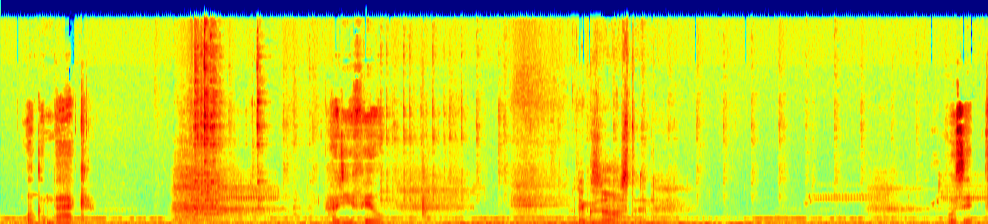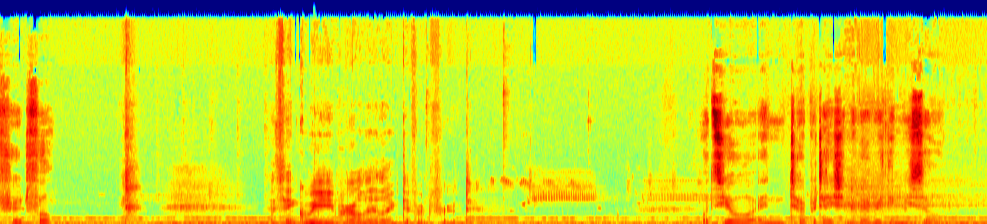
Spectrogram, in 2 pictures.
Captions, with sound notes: Welcome back. How do you feel? Exhausted. Was it fruitful? [Dave laughs] I think we probably like different fruit. [songbird] What's your interpretation of everything you saw?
